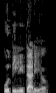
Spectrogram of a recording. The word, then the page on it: utilitario: espagnol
